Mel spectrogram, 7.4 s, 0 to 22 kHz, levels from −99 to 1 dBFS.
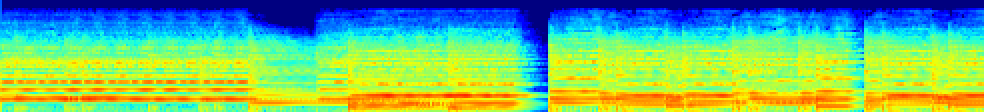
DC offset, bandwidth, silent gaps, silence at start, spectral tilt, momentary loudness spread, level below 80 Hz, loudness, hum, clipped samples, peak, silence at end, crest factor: under 0.1%; 13 kHz; none; 0 s; -5.5 dB/octave; 5 LU; -46 dBFS; -21 LUFS; none; under 0.1%; -8 dBFS; 0 s; 12 dB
